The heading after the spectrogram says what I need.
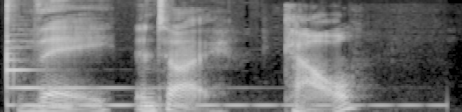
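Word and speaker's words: เขา: say they in Thai cow is a rising tone how how um means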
